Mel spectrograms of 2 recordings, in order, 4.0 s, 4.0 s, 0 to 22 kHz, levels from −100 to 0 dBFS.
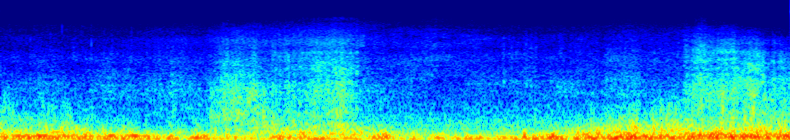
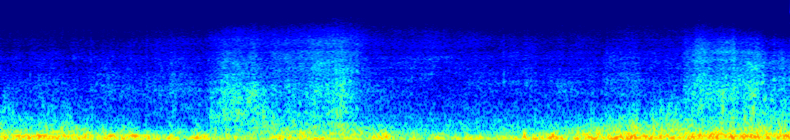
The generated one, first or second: second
